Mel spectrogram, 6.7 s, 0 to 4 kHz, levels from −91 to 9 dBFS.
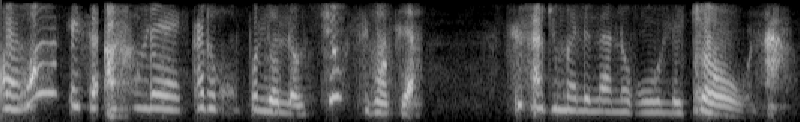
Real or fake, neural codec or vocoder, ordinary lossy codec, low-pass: fake; codec, 24 kHz, 3 kbps, HILCodec; AAC, 24 kbps; 3.6 kHz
